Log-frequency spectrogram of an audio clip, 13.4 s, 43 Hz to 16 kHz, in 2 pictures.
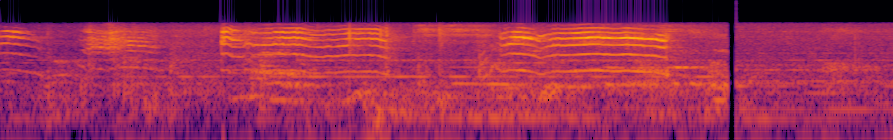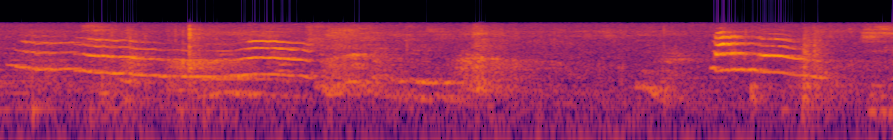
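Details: Kittens play fighting in July 2015, loud overlapping meows and wails, many with sweeping downward-bending harmonics, coming in clusters throughout, with a short break midway and a steady background hum.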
